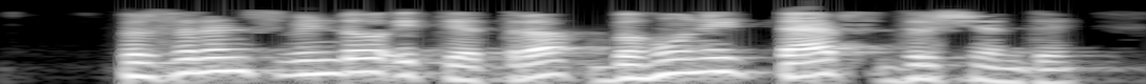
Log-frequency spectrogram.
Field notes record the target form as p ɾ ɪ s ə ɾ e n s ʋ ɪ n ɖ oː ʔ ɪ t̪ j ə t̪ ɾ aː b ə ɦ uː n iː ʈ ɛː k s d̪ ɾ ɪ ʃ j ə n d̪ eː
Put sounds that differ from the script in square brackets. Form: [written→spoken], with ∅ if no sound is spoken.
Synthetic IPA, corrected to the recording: p ɾ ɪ s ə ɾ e n s ʋ ɪ [n→ɳ] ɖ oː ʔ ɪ t̪ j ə t̪ ɾ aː b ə ɦ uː n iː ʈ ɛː [k→p] s d̪ ɾ ɪ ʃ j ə n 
